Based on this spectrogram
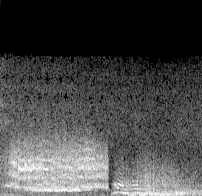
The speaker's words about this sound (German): Eine Unachtsamkeit und schon ist der Zusammenstoß da.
